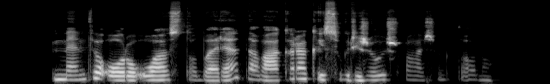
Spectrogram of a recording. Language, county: Lithuanian, Kaunas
